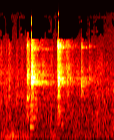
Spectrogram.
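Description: Two sharp metallic clinks about half a second apart, each ringing briefly, over faint outdoor background noise.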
